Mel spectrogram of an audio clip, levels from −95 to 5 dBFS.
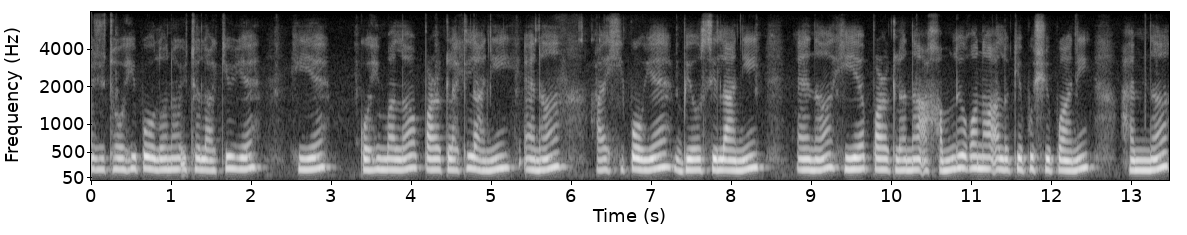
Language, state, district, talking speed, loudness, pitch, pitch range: Sumi, Nagaland, Kohima, 140 wpm, -14 LUFS, 195 Hz, 190-210 Hz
